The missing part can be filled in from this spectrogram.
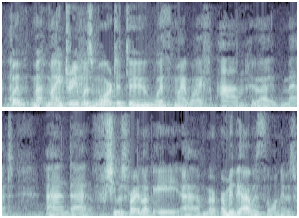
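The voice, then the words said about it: Northern Irish accent. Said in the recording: “you have an accent of some sort ... I'm originally from Northern Ireland”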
